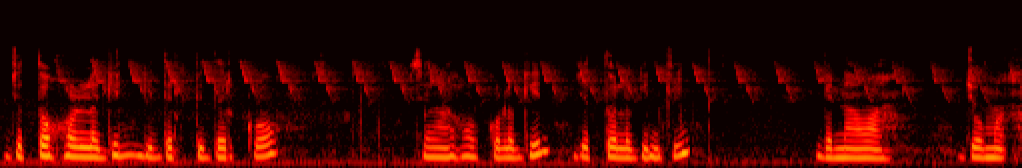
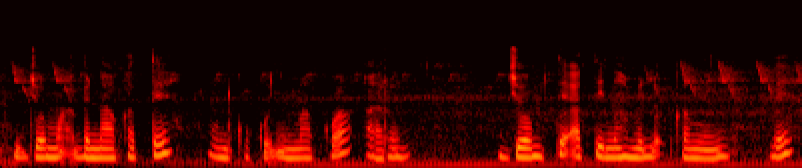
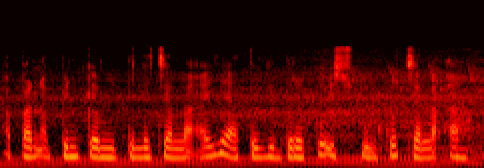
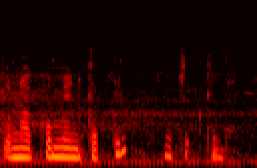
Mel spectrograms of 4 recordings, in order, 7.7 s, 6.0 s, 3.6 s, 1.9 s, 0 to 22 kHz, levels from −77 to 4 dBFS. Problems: none marked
